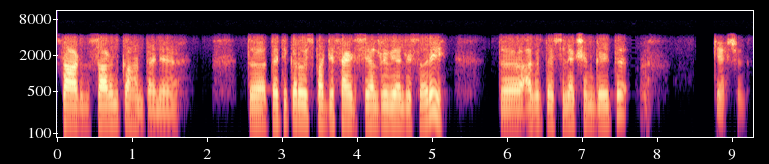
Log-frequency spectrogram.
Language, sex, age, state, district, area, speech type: Kashmiri, male, 30-45, Jammu and Kashmir, Budgam, rural, conversation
